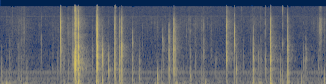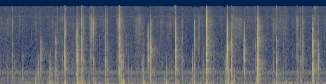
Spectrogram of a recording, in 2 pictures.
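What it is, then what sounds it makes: Crinkling plastic foil bag. A small glossy plastic foil toy blind bag, held in both hands, is crinkled and squeezed with the fingertips. It gives a steady run of sharp, bright, dry crinkles and crackles with no ring, some louder snaps standing out near the start. A faint steady low hum sits underneath.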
